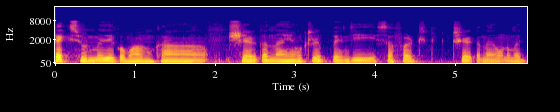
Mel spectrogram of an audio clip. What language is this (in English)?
Sindhi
